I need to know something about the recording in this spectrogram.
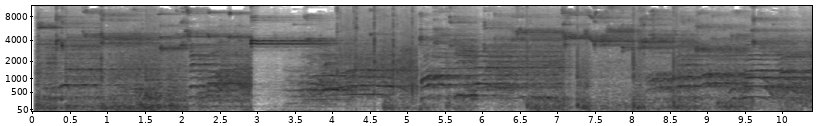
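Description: Live basketball game sound in a gym: a basketball being dribbled on a hardwood floor, sneakers squeaking, and players' voices calling out in the hall.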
